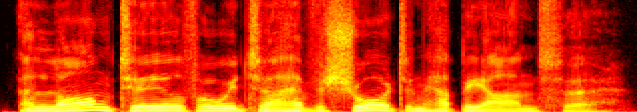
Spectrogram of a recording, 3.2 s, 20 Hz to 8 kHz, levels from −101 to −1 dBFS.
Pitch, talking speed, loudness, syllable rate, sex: 130 Hz, 225 wpm, -15 LUFS, 4.7 syllables/s, male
